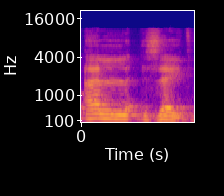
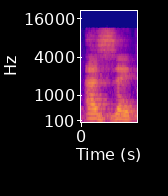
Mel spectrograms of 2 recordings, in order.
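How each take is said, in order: First: The L of the article is pronounced. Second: The L of the article is silent. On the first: The speaker calls it wrong. "no digo al Zait" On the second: The speaker calls it right. "la L la he eliminado"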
